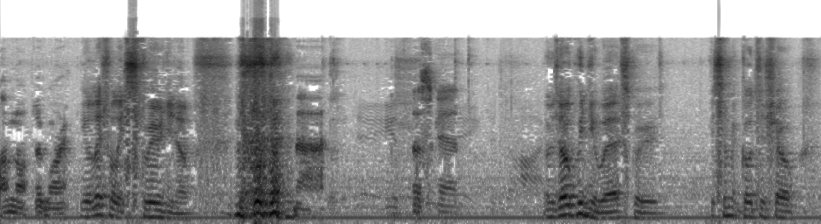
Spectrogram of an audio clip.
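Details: Adult male speaker; ordinary speech.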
